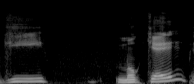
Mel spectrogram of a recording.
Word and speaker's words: Guy Môquet: And the young man that you highlight in the first chapter of the book is one Guy Môquet. Is that how we pronounce his name? – Correct.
